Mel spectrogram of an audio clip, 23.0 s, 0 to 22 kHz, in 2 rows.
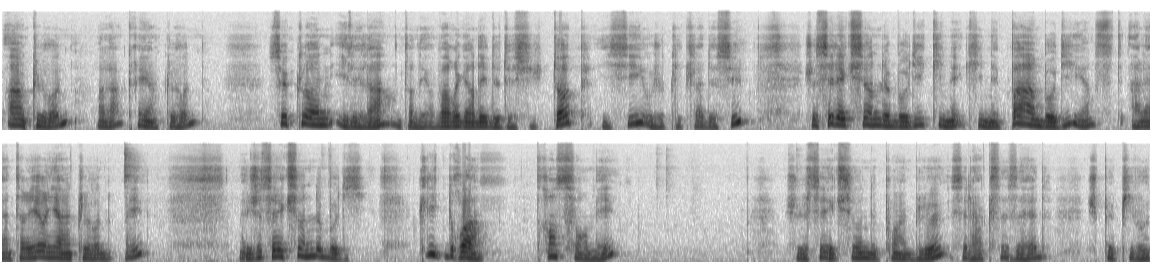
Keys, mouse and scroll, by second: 1.3 click, 3.0 click, 6.6 click, 8.4 click, 10.7 click, 11.6 scroll down 1, 13.5 click, 14.6 click, 15.5 right click, 16.8 click, 17.8-19.0 right drag, 20.1-22.9 drag.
